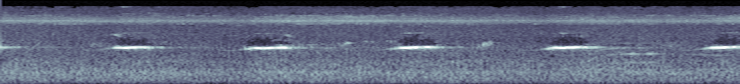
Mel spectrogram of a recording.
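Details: Tropical boubou from coastal Mozambique, two birds usually calling alternately to communicate; five brief, pure whistled notes at an even pace of roughly one per second, with a constant high-pitched insect hum behind.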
